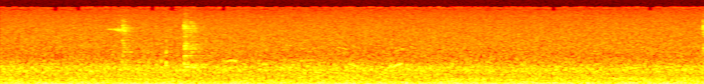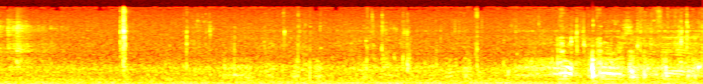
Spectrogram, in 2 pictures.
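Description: Steady low wash of harbor water around an inflatable float tube, with a few faint sharp clicks. A loud voice breaks in near the end.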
